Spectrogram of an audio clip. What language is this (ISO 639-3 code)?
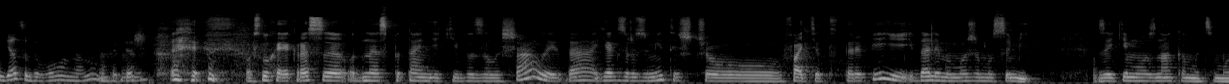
ukr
